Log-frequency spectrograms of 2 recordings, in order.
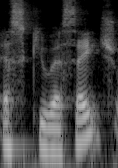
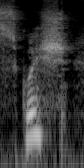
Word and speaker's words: sqsh: valid you can use the command sqsh or sometimes pronounce squish which is an interactive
